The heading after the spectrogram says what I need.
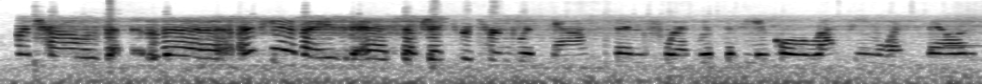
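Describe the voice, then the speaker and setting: A man's voice: high voice, unhurried, few pauses. Terse male dispatcher over police radio. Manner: flat, businesslike, terse. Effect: police radio dispatch heard over a scanner. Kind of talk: clipped dispatch calls full of codes. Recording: distant, lo-fi, noisy scanner radio.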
